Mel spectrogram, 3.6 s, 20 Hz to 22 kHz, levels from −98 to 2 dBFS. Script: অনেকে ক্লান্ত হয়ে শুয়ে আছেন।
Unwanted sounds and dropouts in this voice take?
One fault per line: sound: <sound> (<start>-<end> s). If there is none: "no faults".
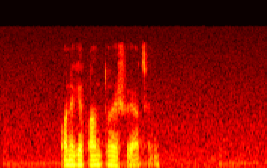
no faults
